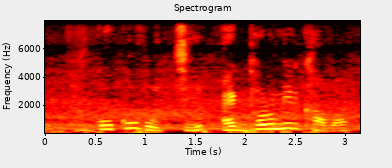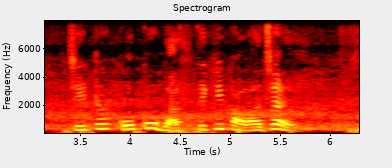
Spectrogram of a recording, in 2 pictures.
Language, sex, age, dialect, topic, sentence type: Bengali, female, 18-24, Standard Colloquial, agriculture, statement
